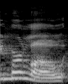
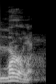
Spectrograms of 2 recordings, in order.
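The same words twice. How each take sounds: First: It is said the way Parisians say it. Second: It is said the way Arkansans say it. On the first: "they say Merlot in, in Paris and in Bordeaux" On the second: "here in Arkansas, sometimes we say Merlot just because we can"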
